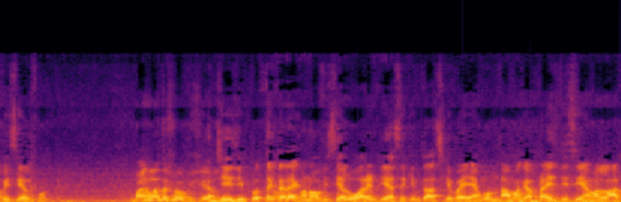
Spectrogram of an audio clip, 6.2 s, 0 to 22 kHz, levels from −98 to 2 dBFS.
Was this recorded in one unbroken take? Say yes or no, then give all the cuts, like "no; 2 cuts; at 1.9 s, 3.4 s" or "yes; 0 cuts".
yes; 0 cuts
